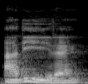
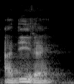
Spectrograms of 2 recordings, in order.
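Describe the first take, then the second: First: The middle vowel is long. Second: The middle vowel is short. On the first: The speaker calls it right. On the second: The speaker calls it wrong. "not adire"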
